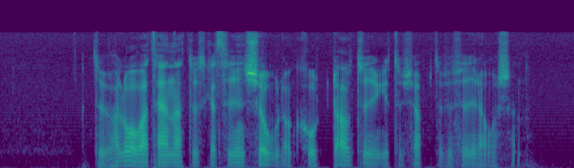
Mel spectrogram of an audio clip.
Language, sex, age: Swedish, male, 32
